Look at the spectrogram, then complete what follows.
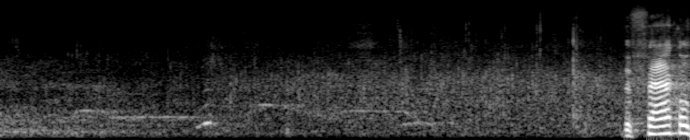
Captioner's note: audience clapping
